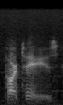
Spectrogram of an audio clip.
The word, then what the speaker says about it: Perthes: Another crippling disease known as Perthes, pronounced Partes, was the demoralizing ailment that brought this little fellow to Spears.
